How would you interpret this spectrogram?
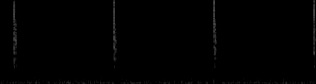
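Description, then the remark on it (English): A clock ticks steadily, four sharp, bright clicks spaced about a second apart over a faint, quiet hum. No one speaks. “It's like as I sit here, I can hear the ticking of a clock.”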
